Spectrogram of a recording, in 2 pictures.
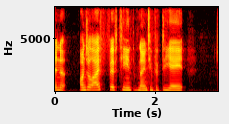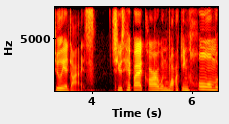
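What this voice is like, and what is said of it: Usual voice. Nothing is said of it.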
